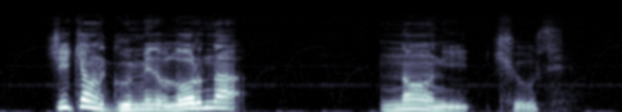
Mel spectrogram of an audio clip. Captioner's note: tibetan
